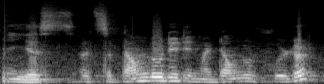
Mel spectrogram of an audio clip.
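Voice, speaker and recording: Nepali-accented man explaining software steps. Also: medium pitch, low-quality recording. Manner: plain step-by-step instructions, unhurried. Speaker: tutorial presenter. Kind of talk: screen-recorded software tutorial.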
